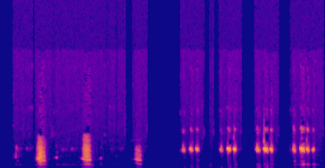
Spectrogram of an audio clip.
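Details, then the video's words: Female common quail, called madi batair, giving clipped, high ticking notes in quick pairs and triplets, repeated roughly twice a second, preceded by a few louder, harsher descending notes. "Female quail sound | madi batair awaz"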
